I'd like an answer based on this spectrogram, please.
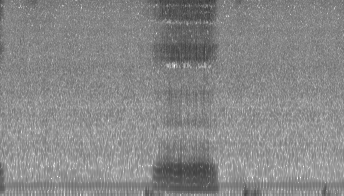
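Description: One rattling snore over a second long against steady light rain, with a couple of soft thuds; gentle snoring in sleep.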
